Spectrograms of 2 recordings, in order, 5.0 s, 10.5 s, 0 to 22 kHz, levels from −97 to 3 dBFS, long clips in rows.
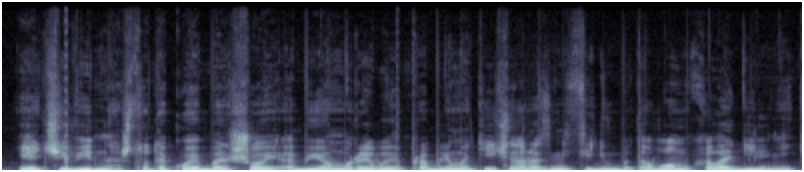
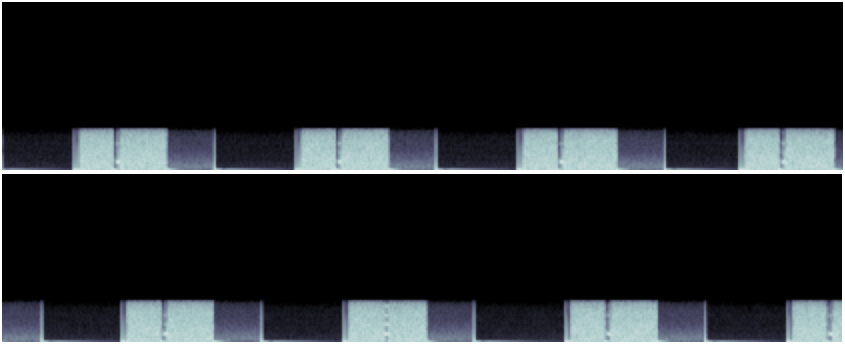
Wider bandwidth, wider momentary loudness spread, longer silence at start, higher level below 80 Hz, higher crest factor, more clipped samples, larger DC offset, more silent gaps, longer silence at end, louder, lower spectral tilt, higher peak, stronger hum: first, 15 kHz vs 5.4 kHz; second, 5 LU vs 20 LU; second, 0.1 s vs 0.45 s; second, -50 dBFS vs -24 dBFS; first, 16 dB vs 10 dB; neither; neither; neither; about the same, 0.05 s vs 0 s; second, -23 LUFS vs -12 LUFS; first, -7 dB/octave vs -4.5 dB/octave; second, -8 dBFS vs -4 dBFS; neither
